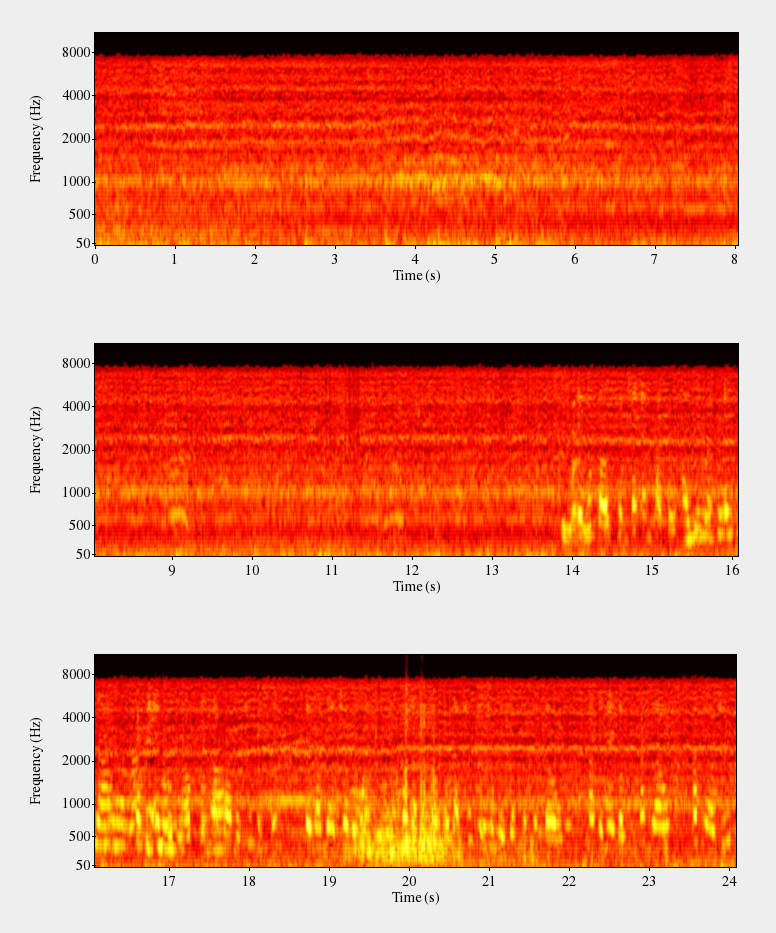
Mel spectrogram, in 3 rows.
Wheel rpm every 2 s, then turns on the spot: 160, 160, 160, 160, 160, 160, 160, 150, 150, 150, 160, 160.
none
